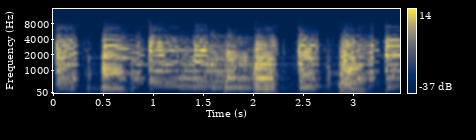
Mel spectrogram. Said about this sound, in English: Let's listen to a few using the same input, which is this guitar riff from our Loopmaster sample CD of this episode, Hip Hop Progressions.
